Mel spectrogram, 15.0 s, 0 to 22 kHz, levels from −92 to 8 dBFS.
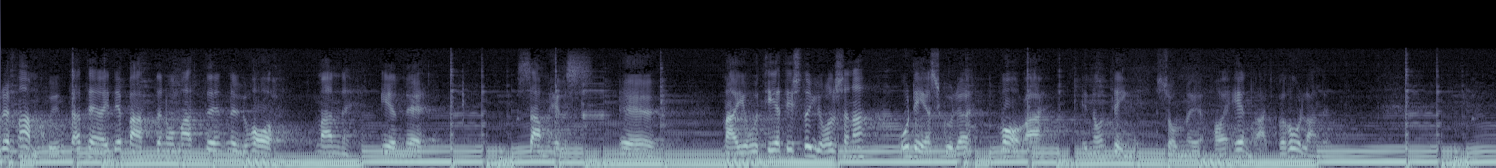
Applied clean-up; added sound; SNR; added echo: none; Bass guitar; -4 dB; none.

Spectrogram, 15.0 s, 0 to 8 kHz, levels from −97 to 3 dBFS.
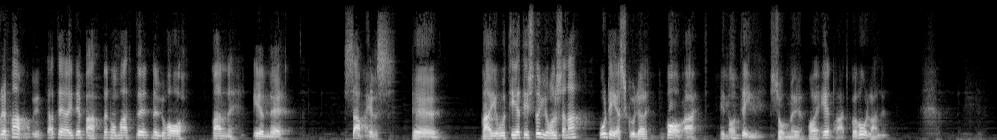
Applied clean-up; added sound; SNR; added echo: neural mask model DeepFilterNet 3.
